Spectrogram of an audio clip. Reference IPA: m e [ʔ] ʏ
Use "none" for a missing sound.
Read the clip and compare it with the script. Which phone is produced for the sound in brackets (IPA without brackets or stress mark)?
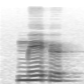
ʔ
